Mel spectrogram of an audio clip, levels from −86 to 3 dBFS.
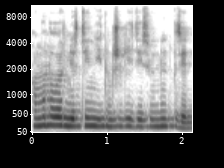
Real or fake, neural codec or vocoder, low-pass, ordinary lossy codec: fake; autoencoder, 22.05 kHz, a latent of 192 numbers a frame, VITS, trained on one speaker; none; none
